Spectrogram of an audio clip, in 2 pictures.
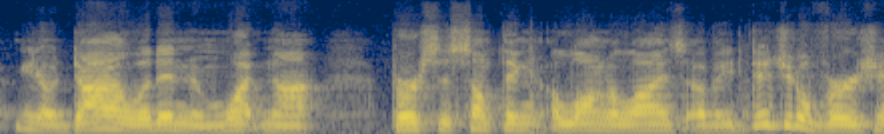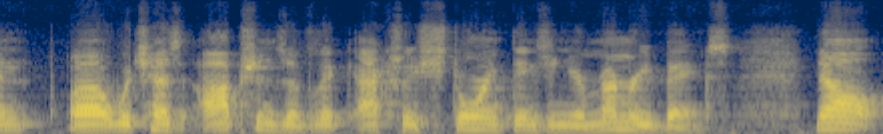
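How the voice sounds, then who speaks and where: A middle-aged man with a fairly high voice walks through a product demo. He talks informally and wanders through his explanations, tacking verbal tags onto phrases. The recording is slightly dull. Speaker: host of a prepping product review channel. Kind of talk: casual product demonstration. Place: indoors in a room at home.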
